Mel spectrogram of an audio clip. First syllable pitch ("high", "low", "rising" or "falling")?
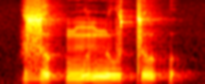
high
